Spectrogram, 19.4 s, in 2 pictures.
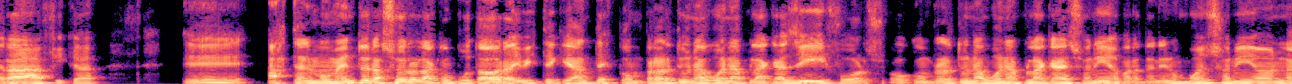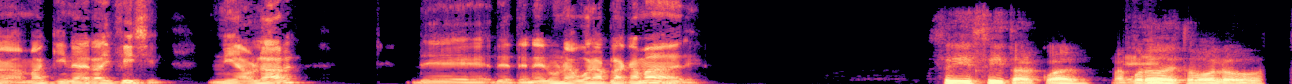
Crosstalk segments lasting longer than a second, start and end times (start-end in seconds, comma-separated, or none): none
